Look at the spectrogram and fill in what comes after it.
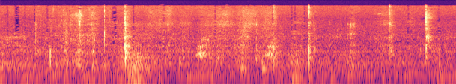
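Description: Faint chewing with the mouth closed: scattered soft wet clicks and smacks, roughly one every half second to a second, over low room hiss.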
